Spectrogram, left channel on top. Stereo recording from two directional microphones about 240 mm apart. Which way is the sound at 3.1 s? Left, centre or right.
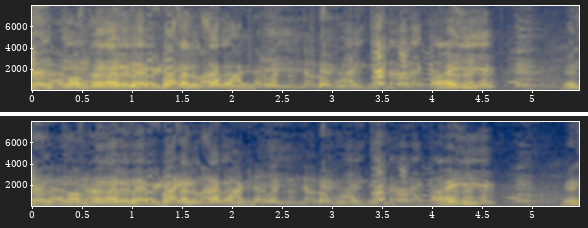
Left.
